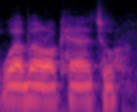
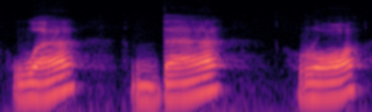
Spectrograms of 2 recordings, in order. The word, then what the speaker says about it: وبركاته: So we've said wa rahmatullahi, so now we're going to say wa barakatuh, وبركاته وبركاته ورحمة الله وبركاته بركاته to. There's an H sound here that we're pronouncing.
